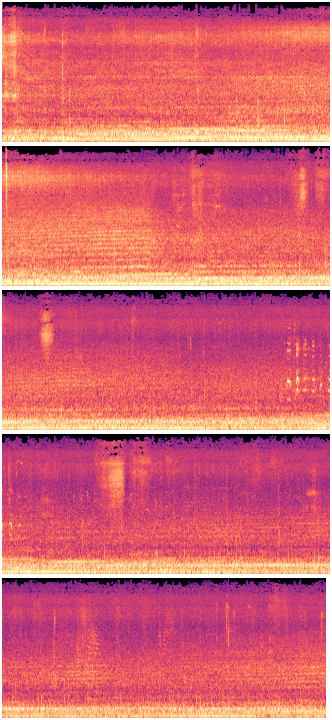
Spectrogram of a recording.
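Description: Racing vehicles' engines on a race track, a continuous drone with engine notes that rise in pitch as they accelerate, most plainly in the first ten seconds and again about two-thirds of the way through.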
